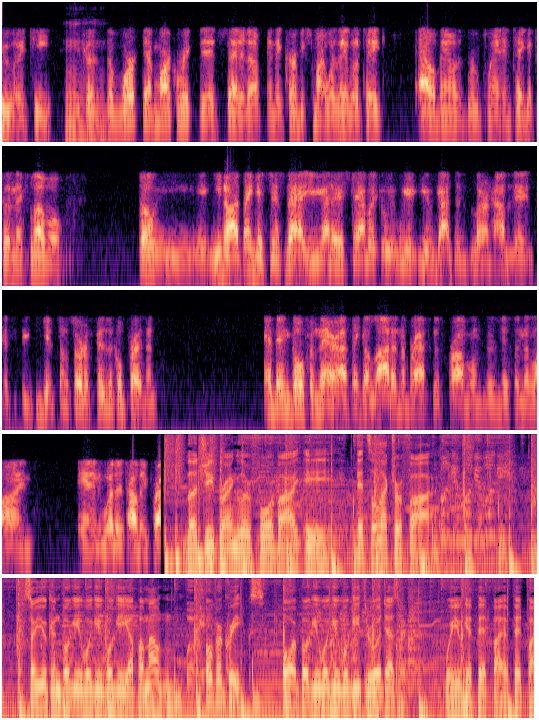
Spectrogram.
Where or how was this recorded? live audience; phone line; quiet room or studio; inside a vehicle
phone line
